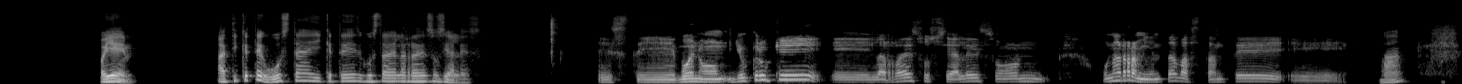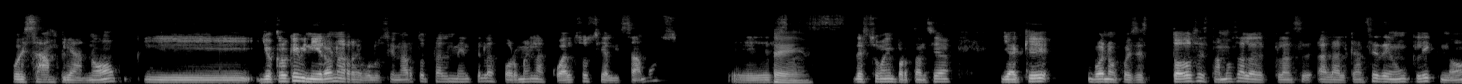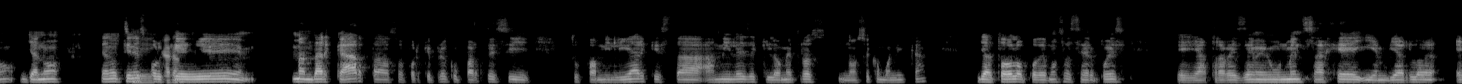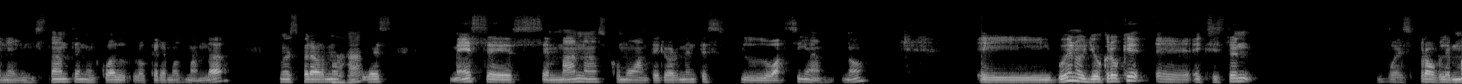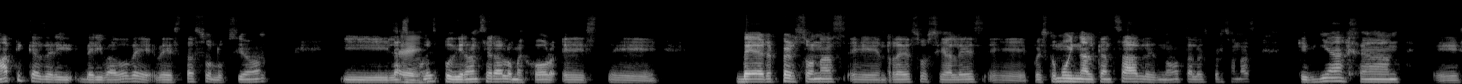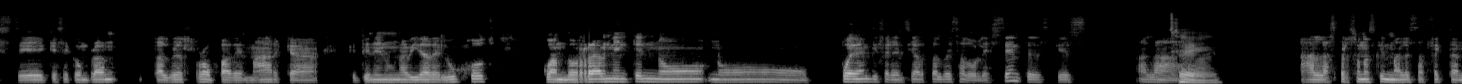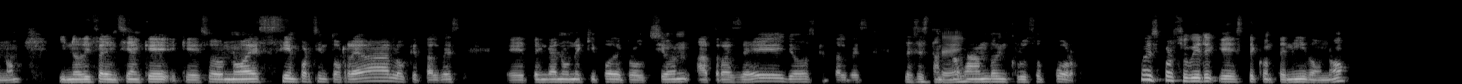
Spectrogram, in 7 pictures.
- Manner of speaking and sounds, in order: tapping; other background noise
- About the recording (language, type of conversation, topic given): Spanish, podcast, ¿Qué te gusta y qué no te gusta de las redes sociales?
